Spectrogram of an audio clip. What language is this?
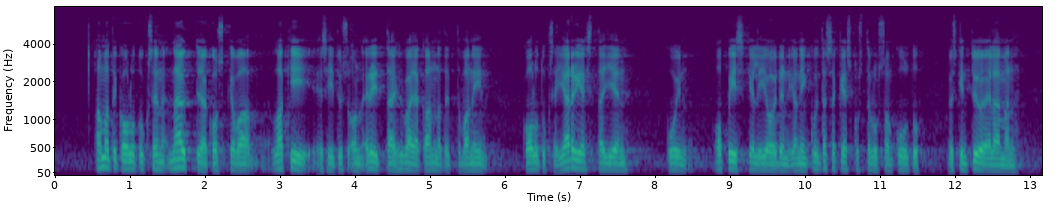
Finnish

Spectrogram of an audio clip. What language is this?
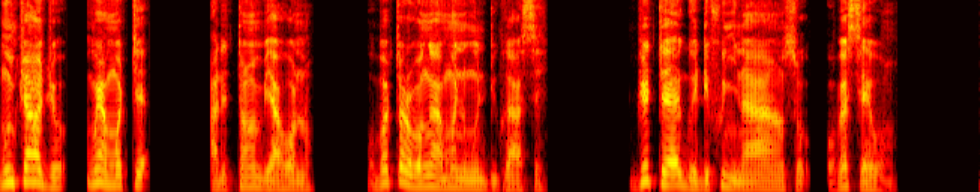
Akan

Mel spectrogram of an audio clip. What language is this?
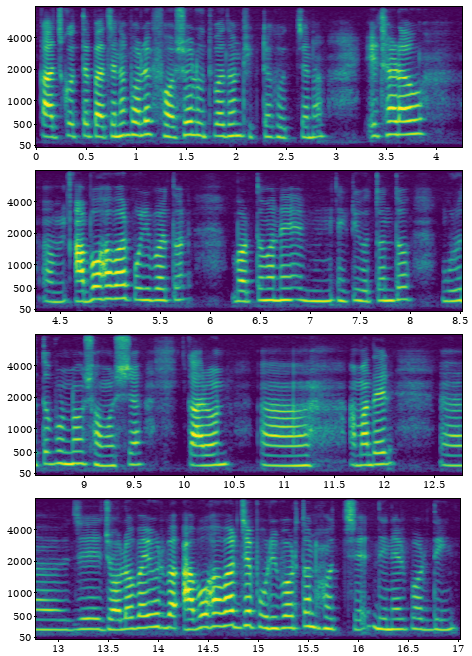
Bangla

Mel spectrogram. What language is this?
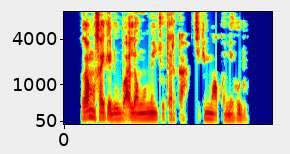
Hausa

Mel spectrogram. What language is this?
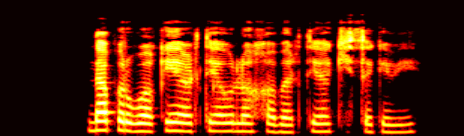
Pashto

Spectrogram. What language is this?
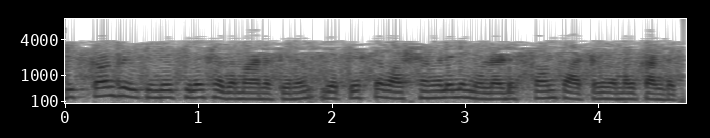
Malayalam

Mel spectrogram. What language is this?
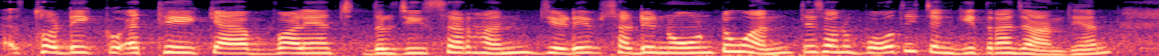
Punjabi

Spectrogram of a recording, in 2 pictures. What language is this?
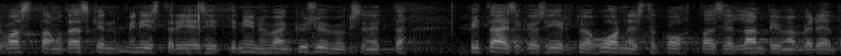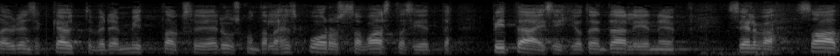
Finnish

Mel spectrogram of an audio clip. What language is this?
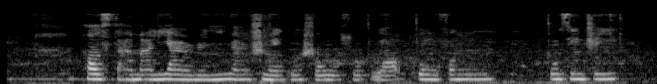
Chinese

